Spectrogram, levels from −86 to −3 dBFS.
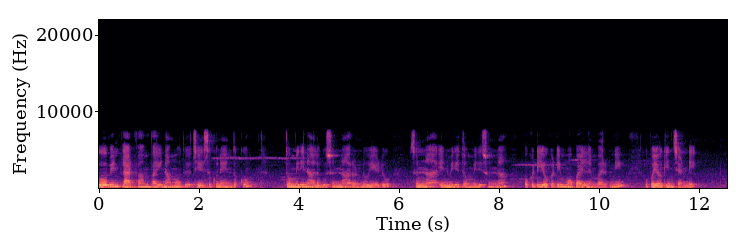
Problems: none marked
